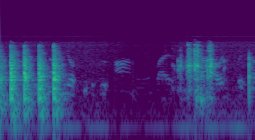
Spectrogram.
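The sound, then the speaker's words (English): Four loud, heavy knocks on the door of a house in quick, even succession, then a pause before another burst of knocking returns, mixed with other muffled noise. “Suddenly, there was a loud knock on the door.”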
